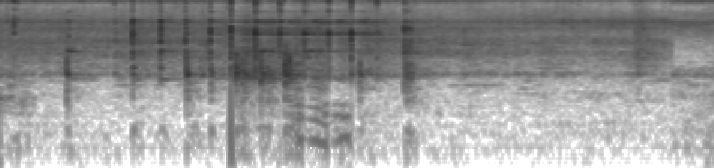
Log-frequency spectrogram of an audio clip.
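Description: Two eggs being scrambled in a pan, with a utensil scraping and clicking against the metal in quick bursts over a faint sizzle, growing busier in the middle and then fading to a quiet hiss.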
